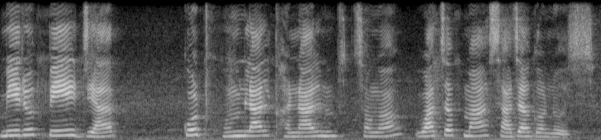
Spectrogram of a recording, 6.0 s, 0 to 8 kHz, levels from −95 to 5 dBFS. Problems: constant background noise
